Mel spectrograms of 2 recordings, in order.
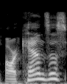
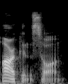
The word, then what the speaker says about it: Arkansas: И долгое время было как раз два варианта произношения. Был Арканзас и был Арканзо. Это было вызвано тем, что, как вы знаете, Америку осваивали много разных народов из многих разных стран, и главными среди них, конечно, были англичане и французы. Так вот, произношение Арканзо как раз пошло от французских колонистов, и до конца 19 века в обиходе было два варианта произношения.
